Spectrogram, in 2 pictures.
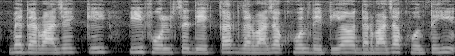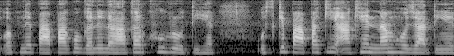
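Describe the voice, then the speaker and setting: A woman's voice: mid-range voice, sharp tone. A woman narrating an emotional moral story in an earnest reading voice.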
